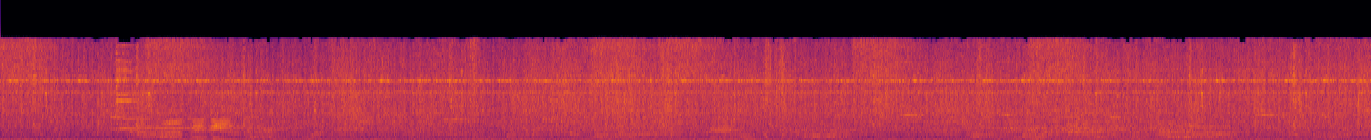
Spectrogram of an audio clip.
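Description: A rapid-fire gun rattles steadily in a video game.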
